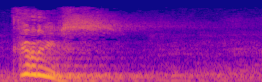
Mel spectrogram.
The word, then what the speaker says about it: QRIS: Cara bacanya gimana sebetulnya? Kris. Q-nya quick. Quick artinya cepat. R-nya response. Kris, quick response code.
